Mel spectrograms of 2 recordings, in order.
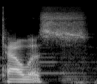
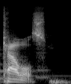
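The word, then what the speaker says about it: Cowells: three-quarters of it it looks like it would be pronounced callous but it's really not it's cowls towels like I can you pass me the towel can you pass me that towel towel but plural my name is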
